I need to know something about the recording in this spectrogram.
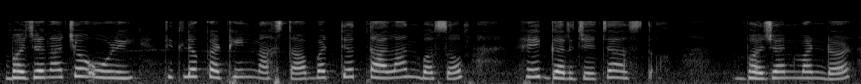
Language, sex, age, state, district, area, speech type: Goan Konkani, female, 18-30, Goa, Ponda, rural, spontaneous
